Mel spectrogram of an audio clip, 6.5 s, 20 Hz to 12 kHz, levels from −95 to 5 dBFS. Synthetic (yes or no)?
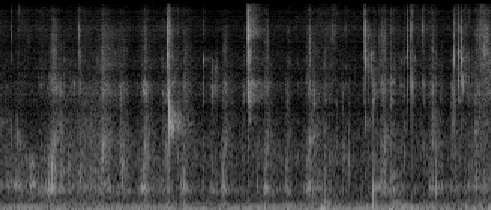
yes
